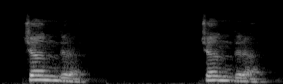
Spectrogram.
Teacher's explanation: Ele é o C italiano, de ciao. Como se tivesse um T antes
